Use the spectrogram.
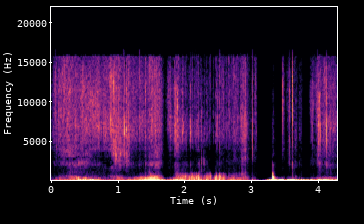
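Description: Long fingernails on both hands rapidly rub and scratch a large, solid Himalayan salt sphere lamp lit from inside. The result is a dense, continuous crunchy scraping with a heavy low rumble and faint bright hiss, broken by a brief silence just after three seconds before the scratching resumes louder.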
